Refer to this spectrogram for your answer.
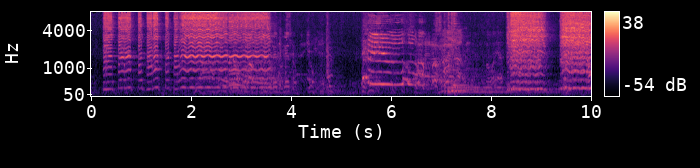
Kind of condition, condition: setting, live audience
